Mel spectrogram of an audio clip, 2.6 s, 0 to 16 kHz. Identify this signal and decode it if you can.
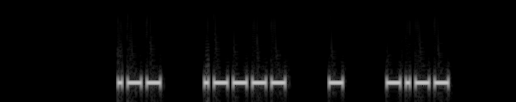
Morse code, heard as a keyed tone, about 53 wpm, spaced as for 29 wpm, 700 Hz. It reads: W1TY
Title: USA Call Signs - 3x Character Spacing - 50wpm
